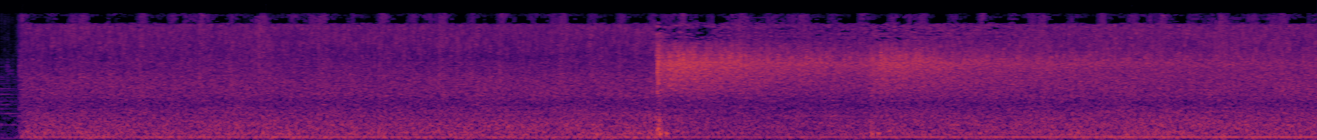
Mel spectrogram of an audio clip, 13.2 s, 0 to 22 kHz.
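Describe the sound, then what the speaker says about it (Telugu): Sound captured on the surface of Venus by the Soviet Venera 12 lander probe: a steady, dense broadband hiss and roar that runs unchanged throughout, with one brief click partway through and no voices. "ఈ ప్రోబే శుక్రుడిపై శబ్దాన్ని రికార్డ్ చేసి భూమిపైకి పంపించింది"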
